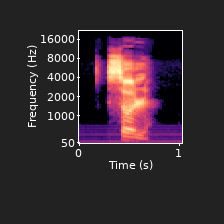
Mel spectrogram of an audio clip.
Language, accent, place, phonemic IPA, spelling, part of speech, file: French, France, Lyon, /sɔl/, soles, noun, LL-Q150 (fra)-soles.wav
- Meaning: plural of sole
